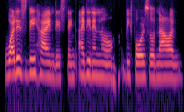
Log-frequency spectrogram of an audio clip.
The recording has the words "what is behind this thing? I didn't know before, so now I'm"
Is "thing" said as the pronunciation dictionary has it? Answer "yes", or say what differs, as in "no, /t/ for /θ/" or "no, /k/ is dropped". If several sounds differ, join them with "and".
no, /t/ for /θ/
